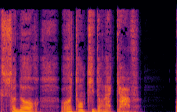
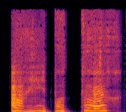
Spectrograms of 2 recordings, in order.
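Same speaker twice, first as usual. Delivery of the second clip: tiny, very high, trembling squeak; 13 semitones higher than usual. Reading the trembling house-elf back in his old masters' house: Dobby's tiny squeaky quaver. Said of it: "couina-t-il d'une toute petite voix chevrotante".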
